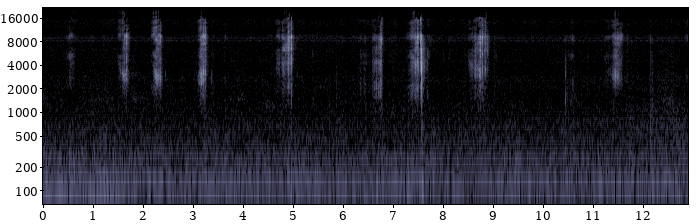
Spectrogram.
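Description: Slightly dull snips cut out puppet parts in short, quiet, sharp snips, spaced irregularly over a low background hum.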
